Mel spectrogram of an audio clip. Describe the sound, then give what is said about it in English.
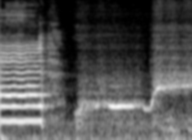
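A person whistles a brief, wavering tune of a few sustained notes, gliding upward to a higher pitch at the end, fairly loud with no talking. “No, man, the whistle was crap.”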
